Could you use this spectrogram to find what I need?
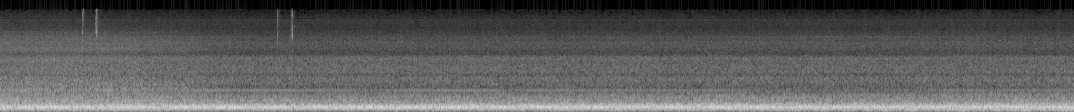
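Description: Jet engines drone steadily at a low idle.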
